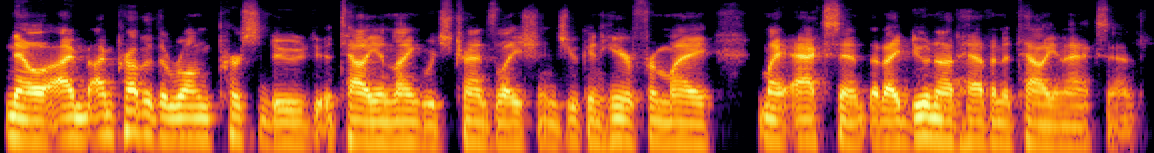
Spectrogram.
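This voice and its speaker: A man hosting an online project meeting, talking through updates in a halting way and often repeating words as he thinks. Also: low-pitched, steady tone, fairly bright tone. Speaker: meeting host.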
